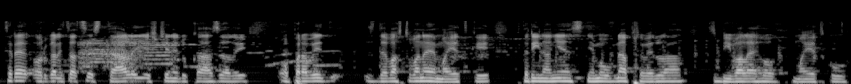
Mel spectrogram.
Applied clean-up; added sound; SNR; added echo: classical method spectral subtraction.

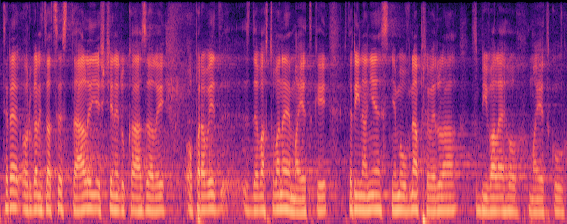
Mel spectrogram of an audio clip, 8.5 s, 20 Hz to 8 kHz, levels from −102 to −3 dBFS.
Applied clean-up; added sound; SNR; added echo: none; none; none; none.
